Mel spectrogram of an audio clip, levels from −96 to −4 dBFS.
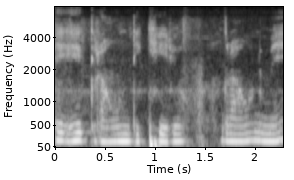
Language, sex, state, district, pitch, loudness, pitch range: Rajasthani, female, Rajasthan, Churu, 160 Hz, -19 LUFS, 155-170 Hz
